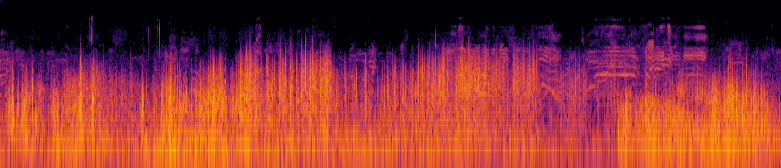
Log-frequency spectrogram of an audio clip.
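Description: Young women shout to each other across an open field in the distance.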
